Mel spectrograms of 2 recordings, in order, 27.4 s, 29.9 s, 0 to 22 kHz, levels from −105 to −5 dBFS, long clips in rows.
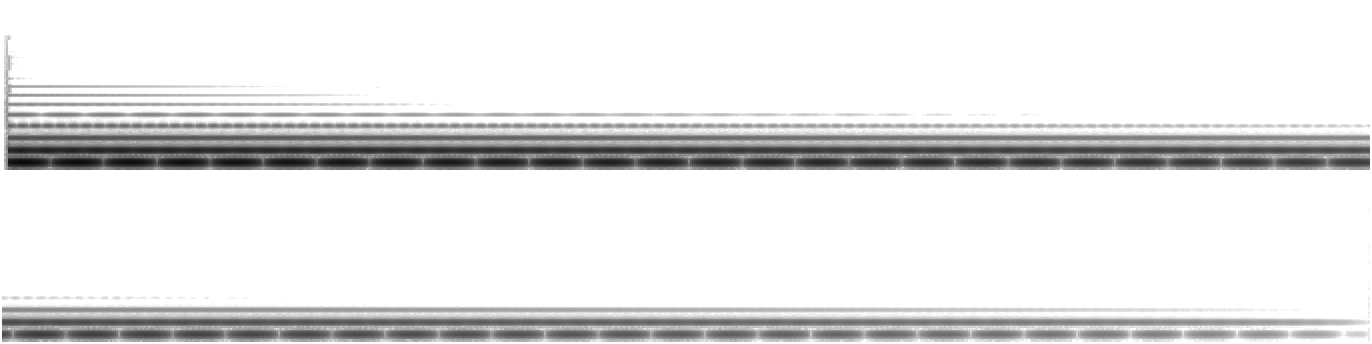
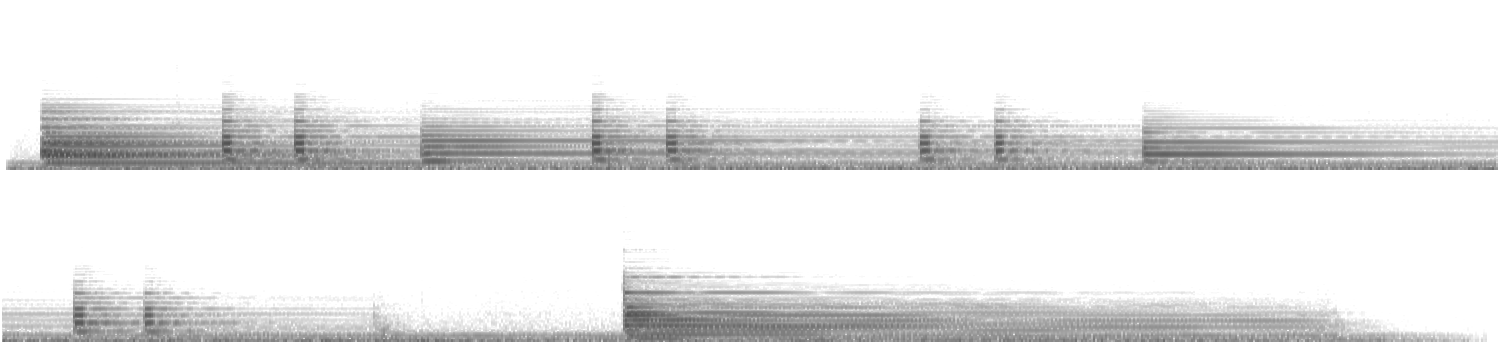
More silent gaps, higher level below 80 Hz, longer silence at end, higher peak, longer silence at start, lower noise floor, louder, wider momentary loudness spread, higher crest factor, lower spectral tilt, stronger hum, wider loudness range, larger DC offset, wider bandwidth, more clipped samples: neither; second, -68 dBFS vs -62 dBFS; first, 5.85 s vs 1.05 s; first, -6 dBFS vs -28 dBFS; about the same, 0.05 s vs 0.05 s; about the same, -78 dBFS vs -77 dBFS; first, -22 LUFS vs -48 LUFS; about the same, 24 LU vs 24 LU; about the same, 18 dB vs 22 dB; first, -15 dB/octave vs -8 dB/octave; neither; first, 24 LU vs 17 LU; neither; second, 1.6 kHz vs 2.8 kHz; neither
